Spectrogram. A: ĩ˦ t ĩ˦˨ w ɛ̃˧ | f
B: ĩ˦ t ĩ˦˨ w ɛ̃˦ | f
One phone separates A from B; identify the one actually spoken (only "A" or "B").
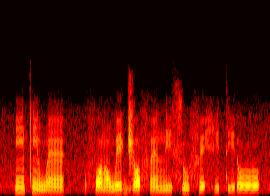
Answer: A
